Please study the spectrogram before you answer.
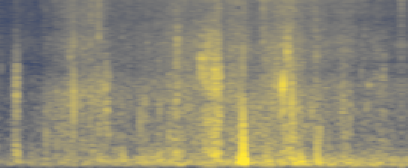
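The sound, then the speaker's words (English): Footsteps on a lowland peat bog on a spring day: several soft, irregular steps, fairly quiet, with no talk over them. “I'm just out for a walk on one of our lowland peat bogs.”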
